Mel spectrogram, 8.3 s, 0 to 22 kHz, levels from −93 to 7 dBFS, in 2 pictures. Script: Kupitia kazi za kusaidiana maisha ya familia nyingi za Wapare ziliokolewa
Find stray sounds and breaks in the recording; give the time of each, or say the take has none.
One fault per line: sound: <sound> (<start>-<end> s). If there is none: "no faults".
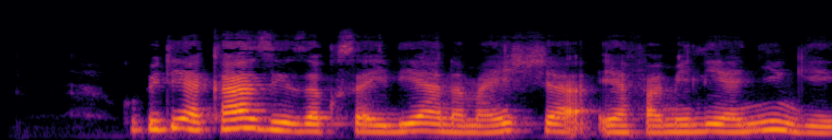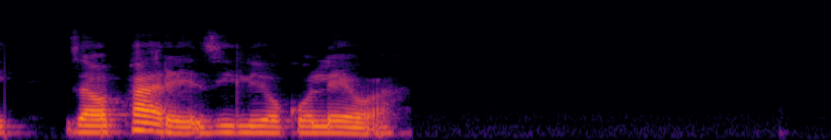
no faults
